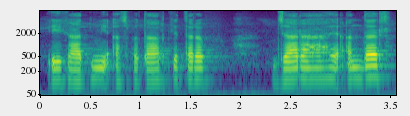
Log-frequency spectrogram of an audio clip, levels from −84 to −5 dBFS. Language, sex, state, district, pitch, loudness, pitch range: Hindi, male, West Bengal, Alipurduar, 120 Hz, -20 LUFS, 120-125 Hz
